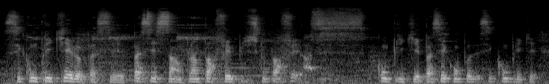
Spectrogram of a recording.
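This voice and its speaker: With a handheld microphone and a noisy background, a man gives business leaders a live masterclass in a brisk, mid-range voice. He teaches emphatically, repeats key words, and addresses the audience directly.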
